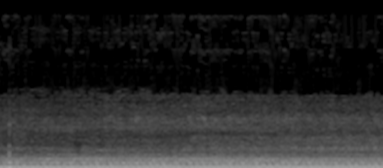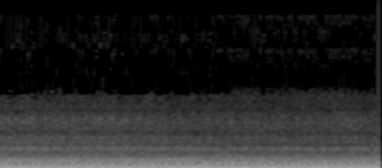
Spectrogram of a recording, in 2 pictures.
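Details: Owner's Dodge, battery charged, having sat waiting on paint: steady, even low rumble with no knocks or misses, smooth continuous idle; normal idle.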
